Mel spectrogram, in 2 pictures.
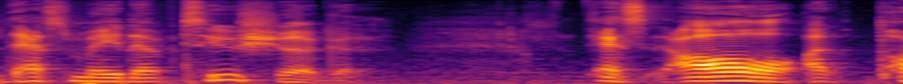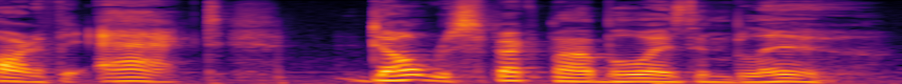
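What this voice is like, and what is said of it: Put-on Southern accent. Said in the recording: “my little uh, accent, my southern accent”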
